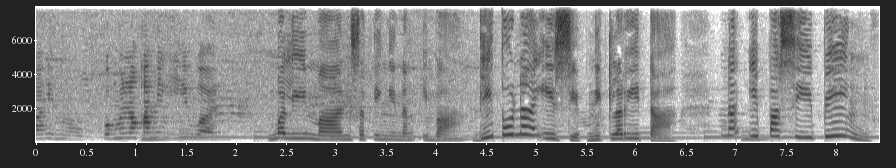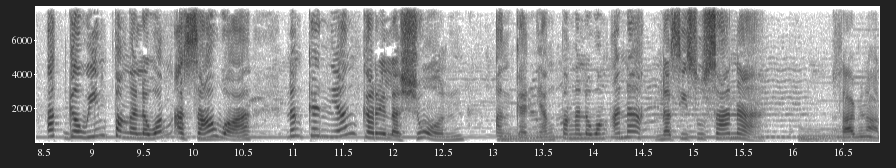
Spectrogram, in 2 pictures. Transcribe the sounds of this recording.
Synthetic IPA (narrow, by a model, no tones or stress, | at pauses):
aɦɪno | wɐɡ̚mʊlakɐmɪŋiwan | mɐliːmansɐt̪ɪŋɪnɐŋʔɪba̰d̪iːt̪o̞nɐʔiːsɪp̚nɪklɐɾiːt̪ɐ̰ | nɐʔɪpɐsiːpɪŋʔɐt̪̚ɡɐwiŋpɐŋɐlɐwaŋʔɐsaːwɐ | nɐŋkɐɲjaŋkɐɾɛlɐʃo̞n | ʔɐŋkɐɲaŋpɐŋɐlɐwaŋʔɐnak̚nɐsisʊsaːnɐ | sabɪna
